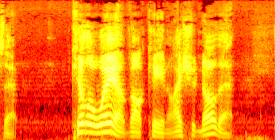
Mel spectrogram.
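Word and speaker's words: Kīlauea: How do you pronounce that? Kilauea volcano.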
